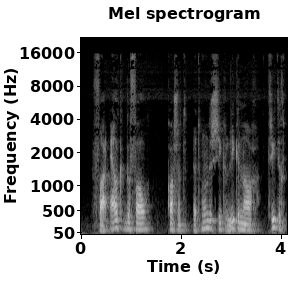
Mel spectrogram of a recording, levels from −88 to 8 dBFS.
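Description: No audible faults occur anywhere in this recording.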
